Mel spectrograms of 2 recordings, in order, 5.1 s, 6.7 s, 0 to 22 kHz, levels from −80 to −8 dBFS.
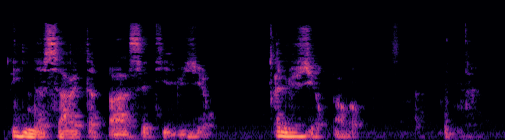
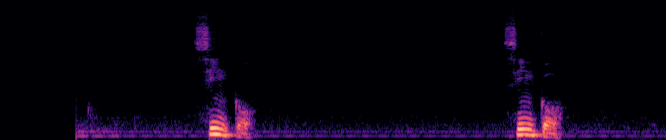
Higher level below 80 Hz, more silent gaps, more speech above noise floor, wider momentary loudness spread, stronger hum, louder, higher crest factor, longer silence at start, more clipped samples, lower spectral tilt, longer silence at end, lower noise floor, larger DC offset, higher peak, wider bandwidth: first, -50 dBFS vs -66 dBFS; neither; second, 30 dB vs 39 dB; about the same, 22 LU vs 20 LU; neither; second, -30 LUFS vs -25 LUFS; second, 18 dB vs 24 dB; second, 0.1 s vs 0.8 s; neither; second, -4.5 dB/octave vs -8 dB/octave; second, 0.3 s vs 1.05 s; about the same, -60 dBFS vs -62 dBFS; neither; second, -14 dBFS vs -8 dBFS; second, 11.5 kHz vs 14 kHz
